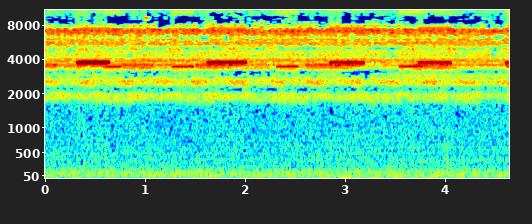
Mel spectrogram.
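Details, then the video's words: Crickets chirping in a fog-shrouded field, a constant thin high-pitched buzz of many insects with a few stronger pulsed chirps standing out at intervals of about a second and a half. "Tranquil Cricket Sounds In An Misty Field"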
